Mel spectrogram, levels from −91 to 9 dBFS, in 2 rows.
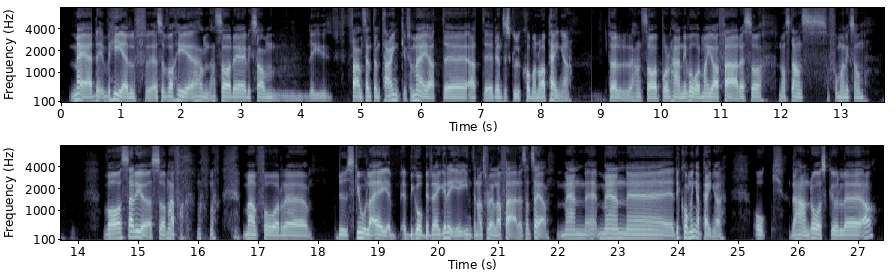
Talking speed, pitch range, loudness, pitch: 155 wpm, 115-130 Hz, -20 LUFS, 120 Hz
